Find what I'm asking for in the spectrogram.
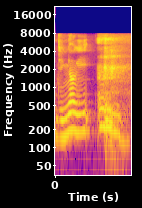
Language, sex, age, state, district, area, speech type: Dogri, male, 18-30, Jammu and Kashmir, Samba, rural, spontaneous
